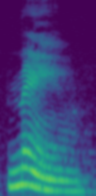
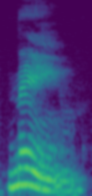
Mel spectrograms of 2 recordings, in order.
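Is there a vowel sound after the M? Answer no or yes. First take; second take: no; no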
